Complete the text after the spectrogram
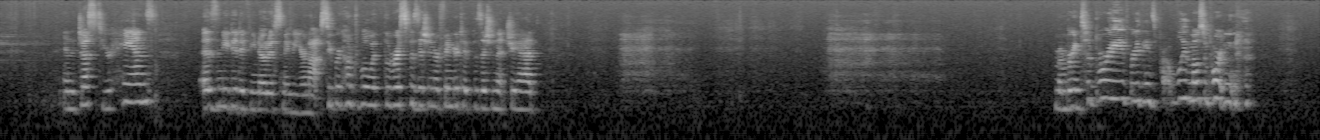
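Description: A woman speaks calmly, giving instructions, close by.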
